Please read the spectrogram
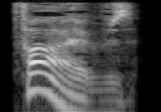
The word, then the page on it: fives: British English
